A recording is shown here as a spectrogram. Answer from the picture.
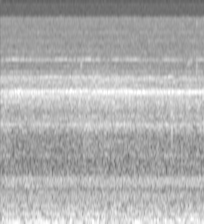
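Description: Near silence: faint room tone with a thin, steady high whine.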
